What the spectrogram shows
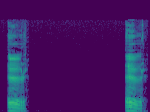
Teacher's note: starts with an U sound, followed by a Swedish R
